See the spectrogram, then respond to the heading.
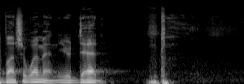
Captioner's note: laughs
